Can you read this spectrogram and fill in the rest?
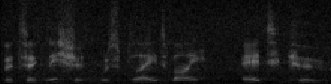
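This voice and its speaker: A man's voice: high-pitched, expressive, a little slow, background noise. A man reading scripted closing credits as the announcer of a podcast.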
